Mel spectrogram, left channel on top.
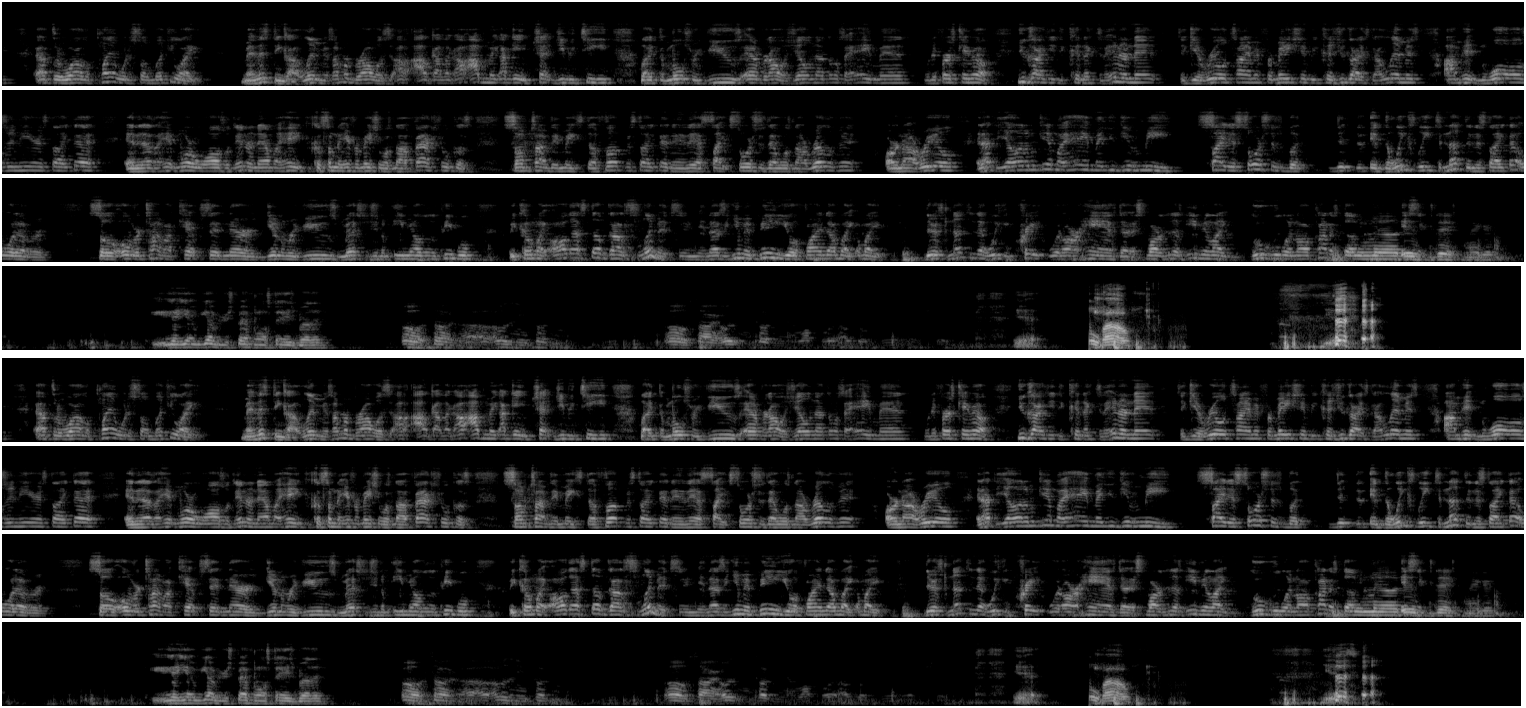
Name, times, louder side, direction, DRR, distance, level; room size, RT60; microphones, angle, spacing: voice 1, 0.0-2.0 2.4-23.7 24.1-26.9 27.2-28.2 28.5-39.2 39.7-44.0 44.4-44.9 47.1-48.9 55.4-56.1 58.3-59.2, right 1 dB, 80° right, 2.6 m, -35 dB
voice 2, 43.7-45.5 46.3-46.6 49.7-51.1 52.3-54.6 55.0-55.1, left 1 dB, 50° right, 2.8 m, -37 dB
voice 3, 56.5-57.5 58.4-59.5, left 8 dB, 75° left, 0.4 m, -26 dB
8.0 x 6.8 x 7.2 m
head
